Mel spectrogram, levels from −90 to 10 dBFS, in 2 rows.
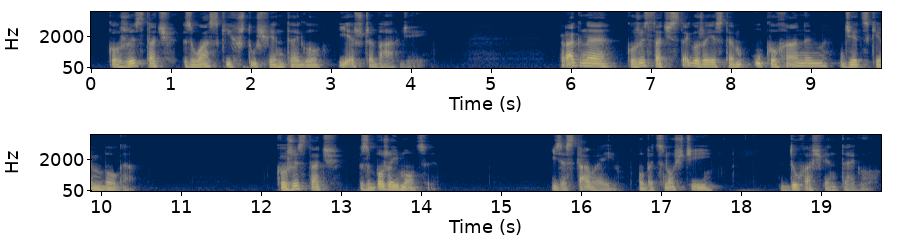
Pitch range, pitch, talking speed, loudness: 90-120 Hz, 100 Hz, 80 wpm, -22 LUFS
